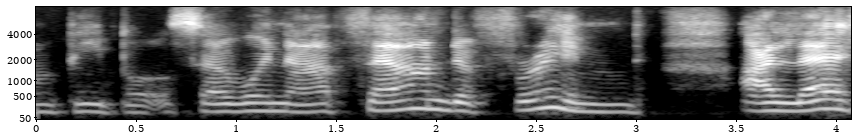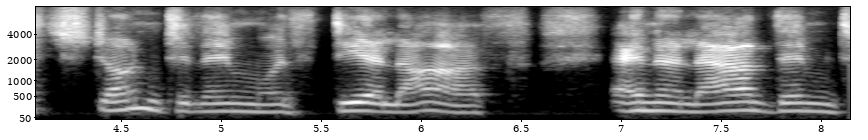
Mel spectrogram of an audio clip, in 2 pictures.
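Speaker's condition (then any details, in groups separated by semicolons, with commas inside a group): Cerebral palsy; speech sounds atypical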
